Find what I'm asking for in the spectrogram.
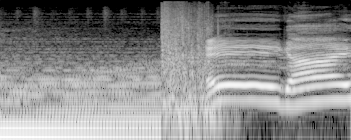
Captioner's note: door smashes open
